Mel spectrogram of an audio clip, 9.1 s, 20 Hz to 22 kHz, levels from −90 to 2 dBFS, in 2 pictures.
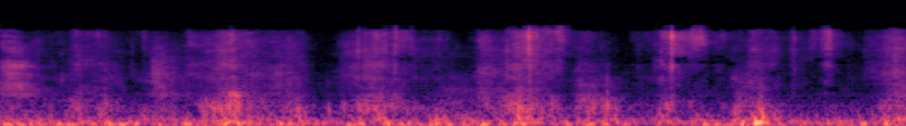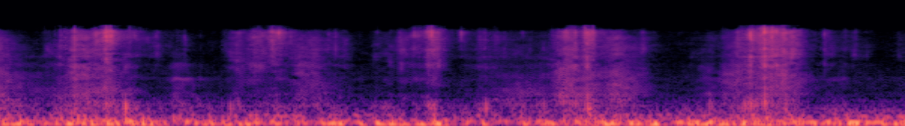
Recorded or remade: remade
